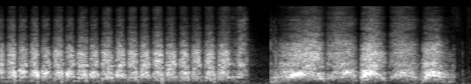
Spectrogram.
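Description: Fingertips and short nails scratch the lid of a closed, long rectangular orange Hermès cardboard box covered in textured paper, lying on a fluffy blanket. A fast, rhythmic run of dry raspy scratch strokes lasts about two and a half seconds, then breaks off in a brief silence. Slower, heavier rubbing scrapes follow, with a papery mid-range hiss and a bright edge.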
